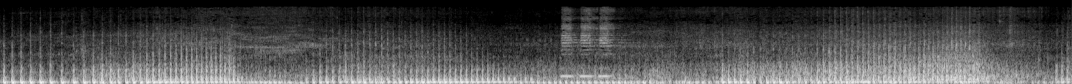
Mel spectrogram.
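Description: Royal Enfield Bullet's single-cylinder engine running under way, a rapid, even pulsing thump that eases off briefly about two seconds in and again near the end. A vehicle horn honks once, briefly, about six seconds in.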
